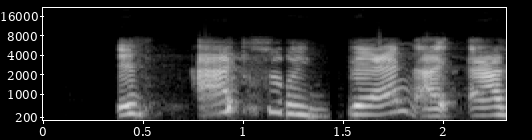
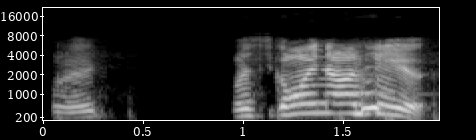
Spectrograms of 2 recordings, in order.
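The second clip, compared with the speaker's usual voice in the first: normal talking voice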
